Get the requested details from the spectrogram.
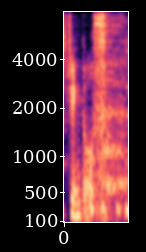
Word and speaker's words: Gingles: This is the difference between someone who listens to the Supreme Court arguments versus someone who reads the transcripts, is I know how to pronounce jingles.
